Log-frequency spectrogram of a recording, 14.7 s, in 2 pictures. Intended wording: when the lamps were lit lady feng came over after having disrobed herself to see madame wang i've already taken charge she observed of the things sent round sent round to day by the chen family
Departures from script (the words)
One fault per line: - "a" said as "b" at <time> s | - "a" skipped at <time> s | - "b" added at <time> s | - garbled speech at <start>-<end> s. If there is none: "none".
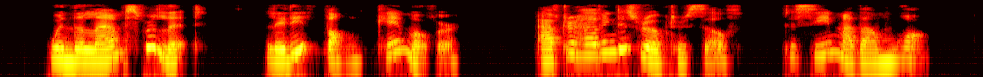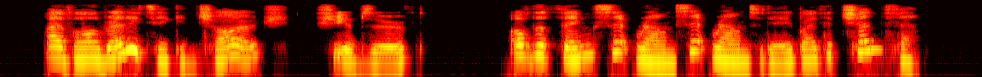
none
